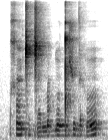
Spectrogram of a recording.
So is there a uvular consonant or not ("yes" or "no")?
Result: yes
